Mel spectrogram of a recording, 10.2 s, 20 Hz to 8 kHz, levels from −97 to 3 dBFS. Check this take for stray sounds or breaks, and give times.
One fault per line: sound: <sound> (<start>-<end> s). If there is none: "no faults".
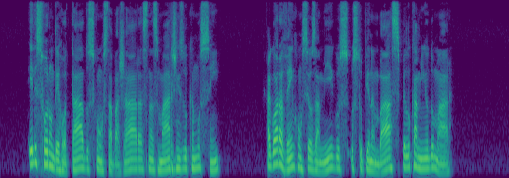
no faults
